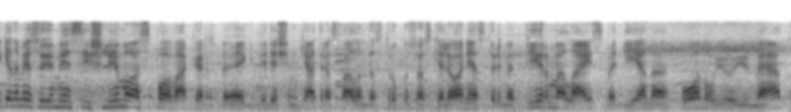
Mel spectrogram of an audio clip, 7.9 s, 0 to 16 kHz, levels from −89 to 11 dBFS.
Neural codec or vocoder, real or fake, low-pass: none; real; 7.2 kHz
